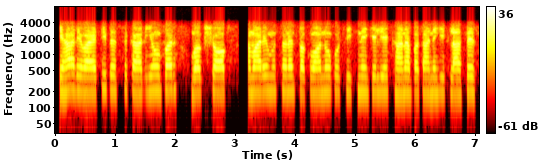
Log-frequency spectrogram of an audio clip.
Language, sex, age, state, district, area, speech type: Urdu, male, 18-30, Maharashtra, Nashik, urban, conversation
